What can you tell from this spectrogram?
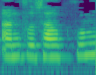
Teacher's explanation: انفسکم میں نون ہمارے پاس ساکن ہے اور اس کے بعد حرف ہلکی بھی موجود نہیں، تو لہٰذا اسے ہم غنہ سے پڑھیں گے. کم پر ہم کم کے میم پر ہم غنہ کریں گے کیونکہ میم ساکن کے بعد ہمارے پاس با موجود ہے.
